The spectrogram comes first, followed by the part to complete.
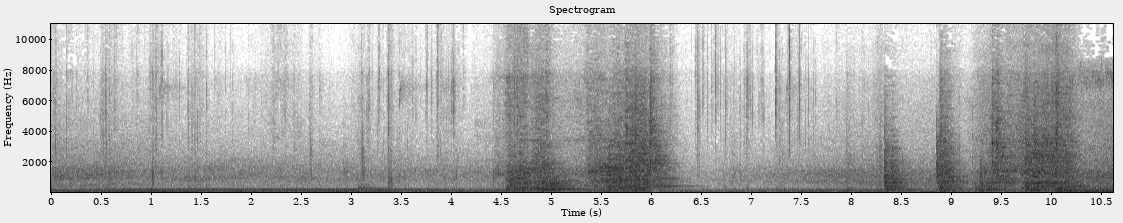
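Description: Footsteps crunching on gravel in a few short bursts, about halfway through and again near the end, over a steady low hum.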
